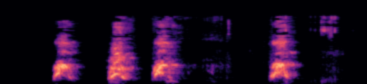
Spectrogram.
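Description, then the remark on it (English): A neighborhood dog barks four times in a fairly steady rhythm, with a couple of softer yips in between, clear against otherwise quiet surroundings. “Oh, neighborhood dog. Hold on.”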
